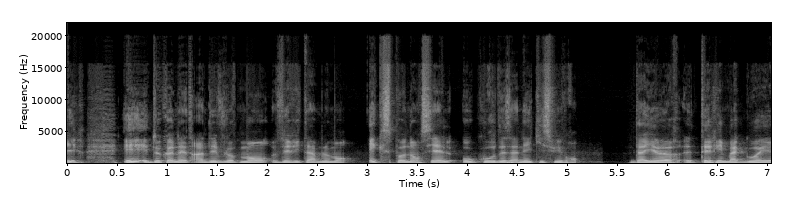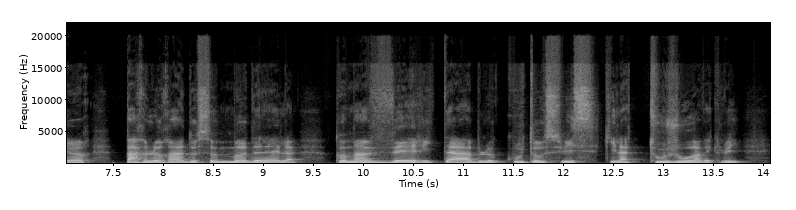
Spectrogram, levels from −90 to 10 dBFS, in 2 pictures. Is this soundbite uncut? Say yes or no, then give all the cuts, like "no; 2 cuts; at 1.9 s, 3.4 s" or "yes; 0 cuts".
no; 1 cut; at 1.2 s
